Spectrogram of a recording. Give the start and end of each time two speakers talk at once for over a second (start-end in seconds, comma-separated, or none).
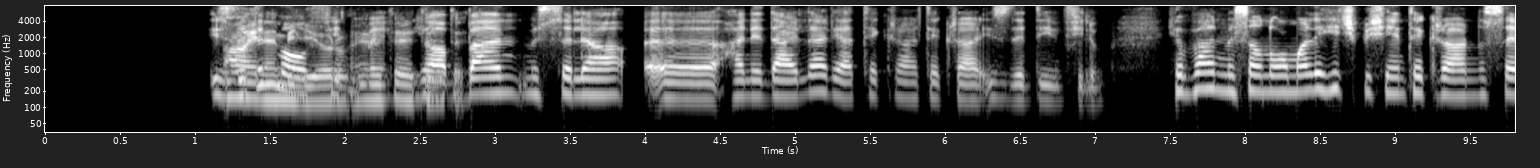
1.2-2.9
